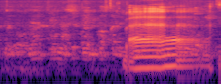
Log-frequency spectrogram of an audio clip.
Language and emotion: Russian, positive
